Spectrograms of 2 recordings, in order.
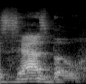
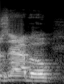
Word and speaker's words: Sabo: Bob or Robert Sabo I always want to say SAS bow until I'm pronouncing it completely wrong anyways but Robert Sabo post the following on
